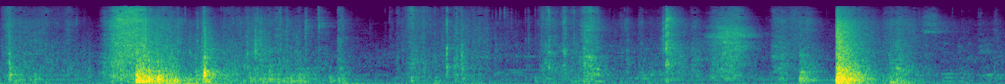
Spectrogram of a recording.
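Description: Boxes thump down onto a table.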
